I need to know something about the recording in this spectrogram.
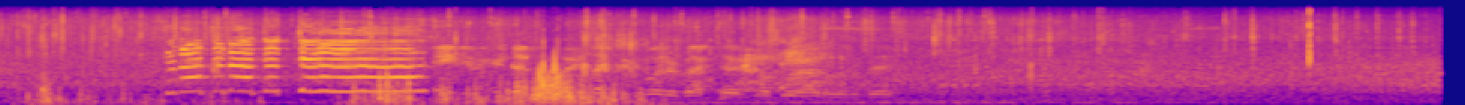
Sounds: Speech, Vehicle

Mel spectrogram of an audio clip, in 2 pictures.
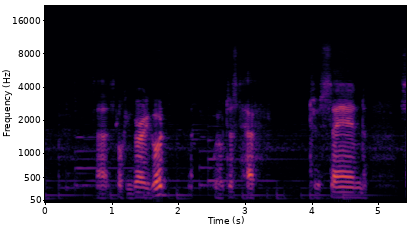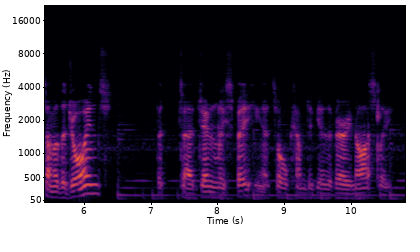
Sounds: Music, Speech

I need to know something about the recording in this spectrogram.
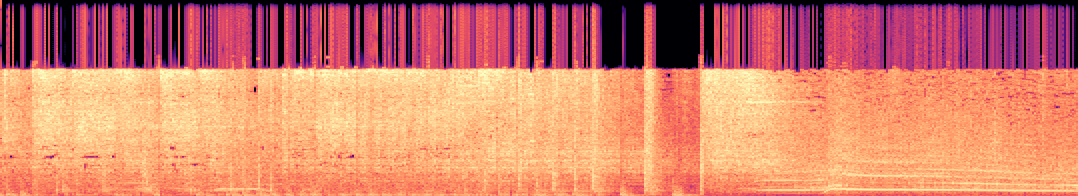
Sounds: people marching

